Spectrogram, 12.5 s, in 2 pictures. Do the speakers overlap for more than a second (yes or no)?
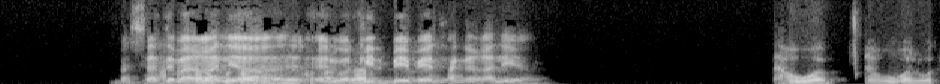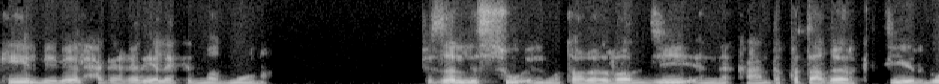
yes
